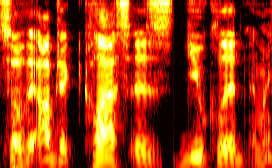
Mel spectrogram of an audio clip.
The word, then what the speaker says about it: Euclid: Alright, so the object class is Euclid. Am I saying that right? Is that how it's pronounced? Yeah, it's Euclid, yeah.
